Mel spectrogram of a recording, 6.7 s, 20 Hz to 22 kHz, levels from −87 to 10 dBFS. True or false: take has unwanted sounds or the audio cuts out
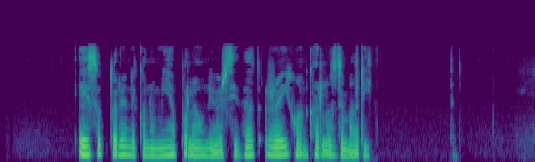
false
